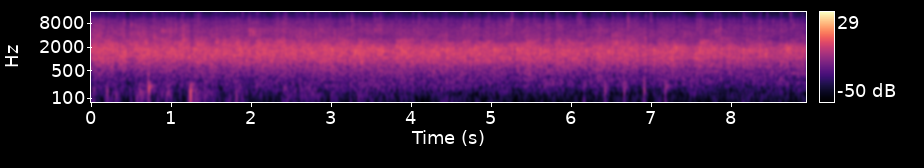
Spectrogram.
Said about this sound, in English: Ladies and gentlemen, big round of applause.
